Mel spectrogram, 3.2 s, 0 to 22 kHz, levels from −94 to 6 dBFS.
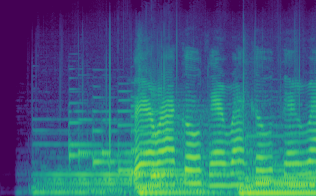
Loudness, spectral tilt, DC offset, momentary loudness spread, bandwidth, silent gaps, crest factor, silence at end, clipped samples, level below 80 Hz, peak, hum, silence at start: -13 LUFS; -7 dB/octave; under 0.1%; 16 LU; 10.5 kHz; none; 14 dB; 0 s; under 0.1%; -20 dBFS; 0 dBFS; none; 0.3 s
